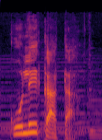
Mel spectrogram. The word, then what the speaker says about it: কলকাতা: 1590 সালে রচিত আবুল ফাজলের আইনি আকবরী গ্রন্থে উদ্ধৃত এই তালিকাটিতে কলিকাতা গ্রামটির উল্লেখ রয়েছে। অনেক গবেষকের মতে আবুল ফজলের লেখা কথাটার উচ্চারণটা কলকাতা নয় কোলেকাটা। আবার কলিকাটাও হতে পারে।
